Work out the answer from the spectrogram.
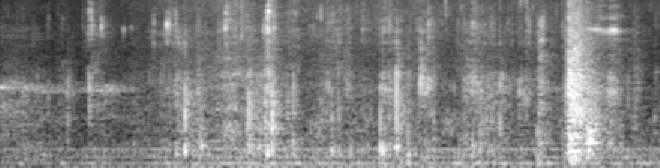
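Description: Close-up eating sounds: biting and chewing sauce-coated corn on the cob, a string of small wet clicks and smacks, with a louder bite nearly four seconds in.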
